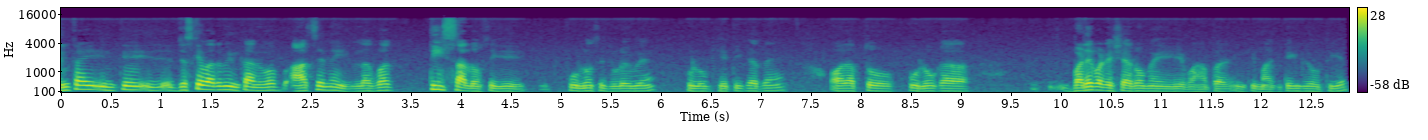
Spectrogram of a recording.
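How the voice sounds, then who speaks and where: With a dark, mellow tone and lively intonation, a man speaks at a medium pitch. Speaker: agriculture show host. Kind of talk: interviewer talk.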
